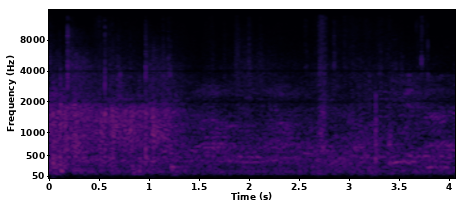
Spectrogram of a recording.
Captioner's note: banging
